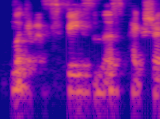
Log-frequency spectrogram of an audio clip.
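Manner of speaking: usual speaking voice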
